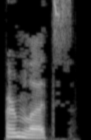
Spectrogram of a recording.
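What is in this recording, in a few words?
"armlets", British English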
